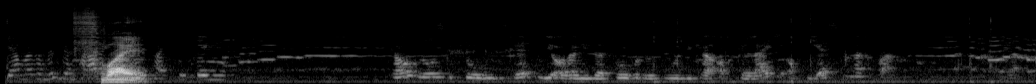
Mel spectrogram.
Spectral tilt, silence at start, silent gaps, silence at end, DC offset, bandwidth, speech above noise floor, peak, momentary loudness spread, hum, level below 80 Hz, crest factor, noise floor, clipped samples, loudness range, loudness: -7 dB/octave; 0.05 s; none; 0 s; under 0.1%; 14.5 kHz; 29 dB; -4 dBFS; 23 LU; none; -70 dBFS; 26 dB; -55 dBFS; under 0.1%; 17 LU; -26 LUFS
